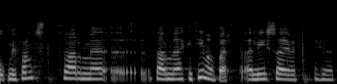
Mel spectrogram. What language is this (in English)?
Icelandic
